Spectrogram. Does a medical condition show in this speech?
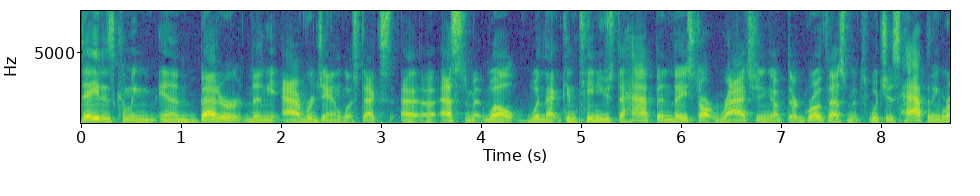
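No.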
